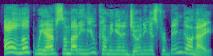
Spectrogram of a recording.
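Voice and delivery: host voice. Retold or imitated. Bingo host welcoming the new guy in. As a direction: announce him like a camp emcee. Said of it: "when she goes".

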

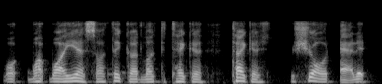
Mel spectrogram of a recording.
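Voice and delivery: Harold Pinter. Pretend. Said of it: "Hey, Harry".

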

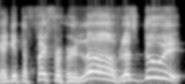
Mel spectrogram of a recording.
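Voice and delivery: hyped-up retold inner voice; all excited. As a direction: pitch it up, raring to go. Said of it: "I'm all excited".

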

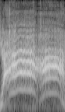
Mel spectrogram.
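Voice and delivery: high frightened scream; screaming lady. Retold or imitated. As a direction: scream like a startled old lady. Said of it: "she's screaming".

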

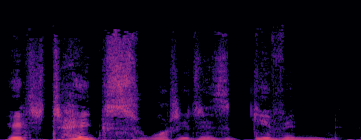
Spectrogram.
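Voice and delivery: a touch of desperation, slightly held in; understated desperate insistence. A narrator's reading. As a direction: press the warning home, mildly desperate. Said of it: "Falcone cried desperately".

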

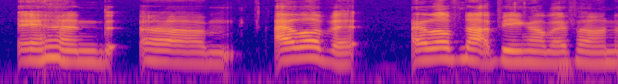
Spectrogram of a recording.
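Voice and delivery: ordinary talk, nothing marked

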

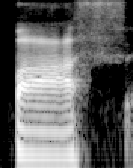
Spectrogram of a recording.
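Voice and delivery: "Both" said mom's odd regional way; mom's odd pronunciation. Retold or imitated. Son quoting his mom's weird words, "Both" in her pronunciation. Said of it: "My mom says all types of weird shit".

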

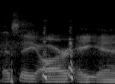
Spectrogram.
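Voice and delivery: slow letter by letter spelling. Shown as a demonstration. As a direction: spell each letter slowly and clearly. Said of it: "how do you spell that?".

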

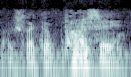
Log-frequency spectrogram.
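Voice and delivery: soft, slow hushed voice. Acted. Hiding, tells horse stay quiet.

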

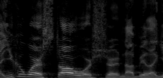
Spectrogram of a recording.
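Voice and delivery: ordinary delivery

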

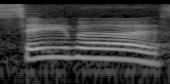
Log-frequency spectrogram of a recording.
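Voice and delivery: high, drawn-out plea for rescue; frightened cry. Acted. Three figures fleeing the dragon, high frightened cry. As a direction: call out high while fleeing. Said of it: "they cried as they ran".

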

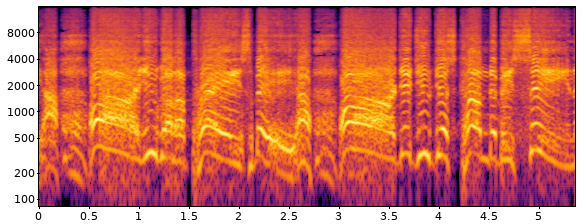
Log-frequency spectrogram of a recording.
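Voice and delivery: preacher driving the church toward worship, shouting; preaching at full force. Acted. Preacher calling his church to true worship, full-force preaching cry.

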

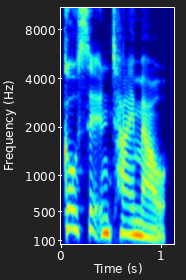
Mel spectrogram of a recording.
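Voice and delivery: high, mock-scolding parent voice. Parent scolding toddler for hitting baby, high scold. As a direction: play the shocked scolding parent. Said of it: "a lot of parents would be like".

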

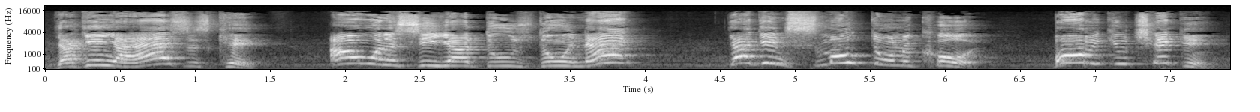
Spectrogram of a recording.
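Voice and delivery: very high, exasperated outburst; real angry rant. Real, not acted. Fan berating players getting smoked, high angry rant. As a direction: let the voice climb as you vent. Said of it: "if I'm screaming on this".

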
